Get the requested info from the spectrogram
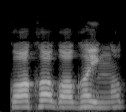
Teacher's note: কন্ঠ থেকে এটা উচ্চারিত হচ্ছে কন্ঠ থেকে তো কন্ঠ থেকে উচ্চারিত হচ্ছে তার জন্য এটার নাম হচ্ছে কন্ঠ ব্যঞ্জন ধ্বনি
